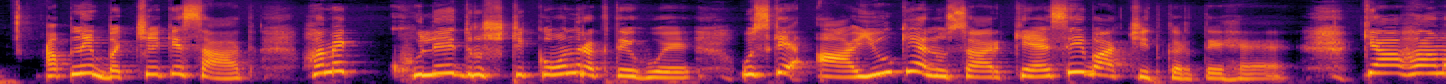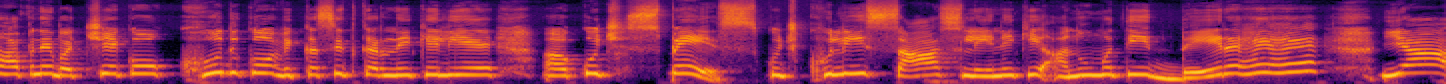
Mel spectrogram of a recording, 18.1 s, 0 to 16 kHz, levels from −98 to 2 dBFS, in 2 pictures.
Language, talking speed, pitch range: Hindi, 135 wpm, 240-340 Hz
